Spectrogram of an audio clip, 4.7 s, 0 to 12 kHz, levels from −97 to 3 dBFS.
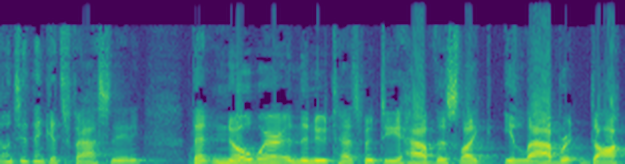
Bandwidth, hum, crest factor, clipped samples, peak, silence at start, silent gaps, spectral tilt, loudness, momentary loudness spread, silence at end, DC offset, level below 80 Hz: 12 kHz; none; 12 dB; 0.6%; 0 dBFS; 0 s; none; -5.5 dB/octave; -13 LUFS; 9 LU; 0 s; under 0.1%; -56 dBFS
